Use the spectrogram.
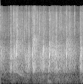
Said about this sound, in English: They're good, aren't they? Yeah. Yes, you may clap.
